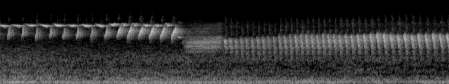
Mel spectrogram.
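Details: Belgian canary male singing to his hen: a rapid high pulsing trill of about a dozen notes, then a lower rolling trill that rises and quickens to the end.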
